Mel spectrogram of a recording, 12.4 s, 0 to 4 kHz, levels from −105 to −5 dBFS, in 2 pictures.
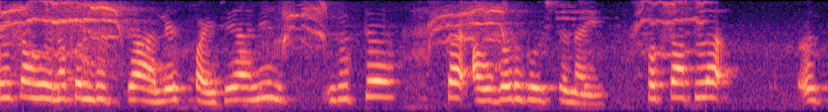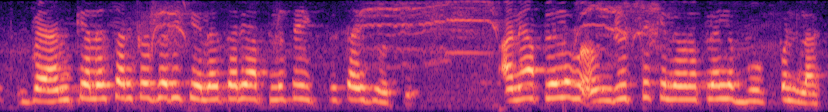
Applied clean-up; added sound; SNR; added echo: none; Livestock, farm animals, working animals; 18 dB; none.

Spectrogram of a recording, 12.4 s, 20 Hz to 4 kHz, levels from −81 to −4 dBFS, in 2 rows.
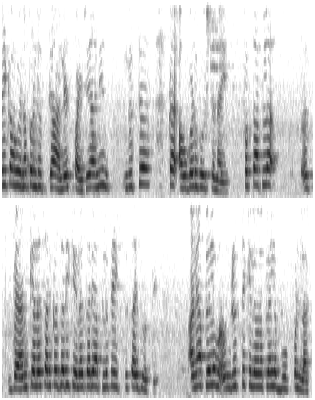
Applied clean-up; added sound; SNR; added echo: none; none; none; none.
